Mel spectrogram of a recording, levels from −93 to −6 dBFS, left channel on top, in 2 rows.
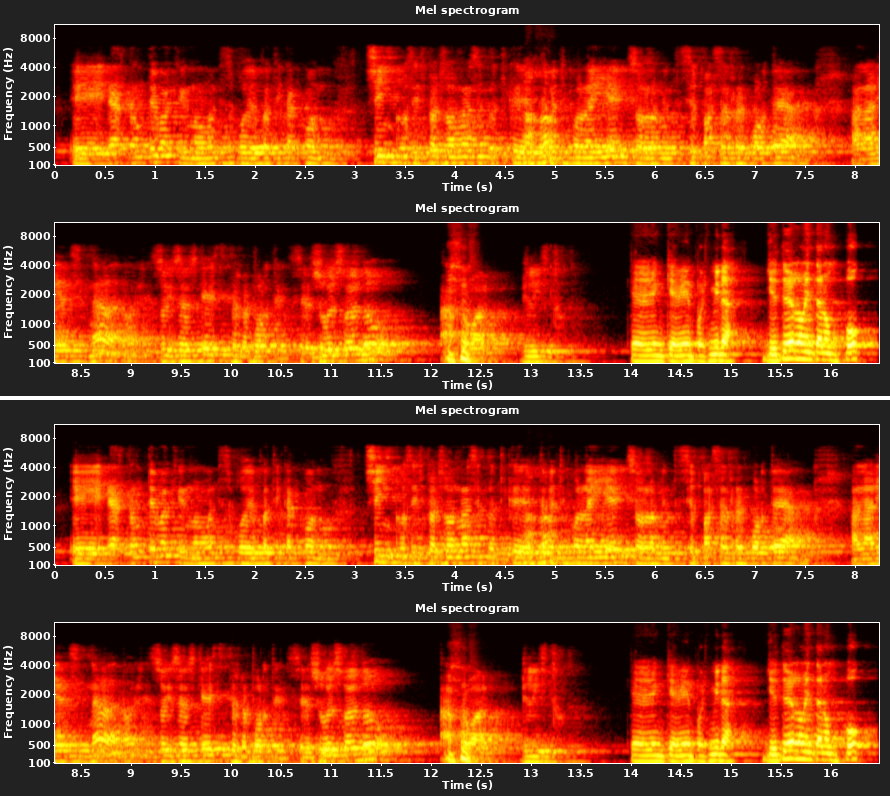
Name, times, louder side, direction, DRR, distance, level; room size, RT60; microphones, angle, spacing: voice 1, 0.1-11.6 12.1-12.6 12.9-13.3, right 1 dB, 90° right, 7.0 m, -27 dB
voice 2, 4.7-5.0 12.1-12.4 14.0-16.3, left 2 dB, 25° left, 0.7 m, -20 dB
28.0 x 13.5 x 10.0 m
head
